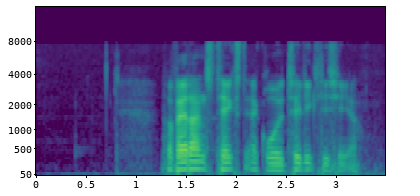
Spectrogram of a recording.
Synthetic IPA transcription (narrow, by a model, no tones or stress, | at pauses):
fɒ̽fæɾɐːnst͡sʰeɡ̥sd̥æɐɡ̥ʁoːð̞̩ˠt͡sʰe̝likʰliɕe̝̰ɐ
